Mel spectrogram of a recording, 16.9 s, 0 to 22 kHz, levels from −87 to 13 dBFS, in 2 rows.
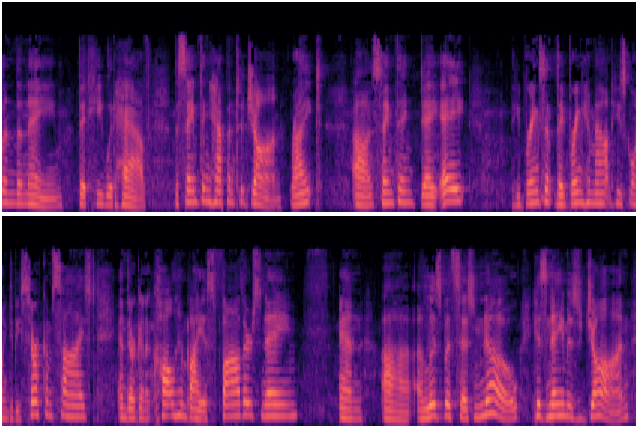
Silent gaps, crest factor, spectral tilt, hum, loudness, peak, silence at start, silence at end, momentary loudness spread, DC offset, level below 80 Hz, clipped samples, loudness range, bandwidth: none; 20 dB; -5 dB/octave; none; -21 LUFS; 0 dBFS; 0 s; 0 s; 11 LU; under 0.1%; -68 dBFS; under 0.1%; 3 LU; 11.5 kHz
